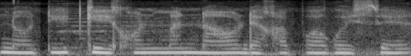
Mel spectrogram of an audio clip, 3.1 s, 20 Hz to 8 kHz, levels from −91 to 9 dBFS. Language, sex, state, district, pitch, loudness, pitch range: Assamese, female, Assam, Kamrup Metropolitan, 215 Hz, -22 LUFS, 205-225 Hz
